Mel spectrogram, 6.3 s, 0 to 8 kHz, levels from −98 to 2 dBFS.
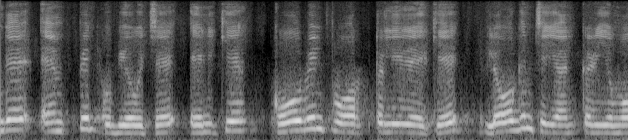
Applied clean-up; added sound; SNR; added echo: neural separator model SepFormer DNS4.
